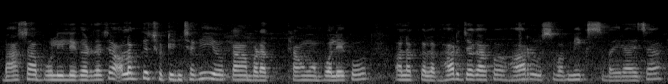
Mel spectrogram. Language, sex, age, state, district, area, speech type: Nepali, female, 60+, Assam, Sonitpur, rural, spontaneous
